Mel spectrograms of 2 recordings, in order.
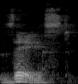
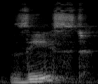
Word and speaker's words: siehst: When E and I go walking, the second one does the talking. So this form would not be pronounced sehst, it would be pronounced siehst, sieht.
